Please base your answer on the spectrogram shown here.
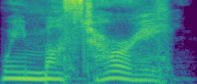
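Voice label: "what", English; Maiev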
